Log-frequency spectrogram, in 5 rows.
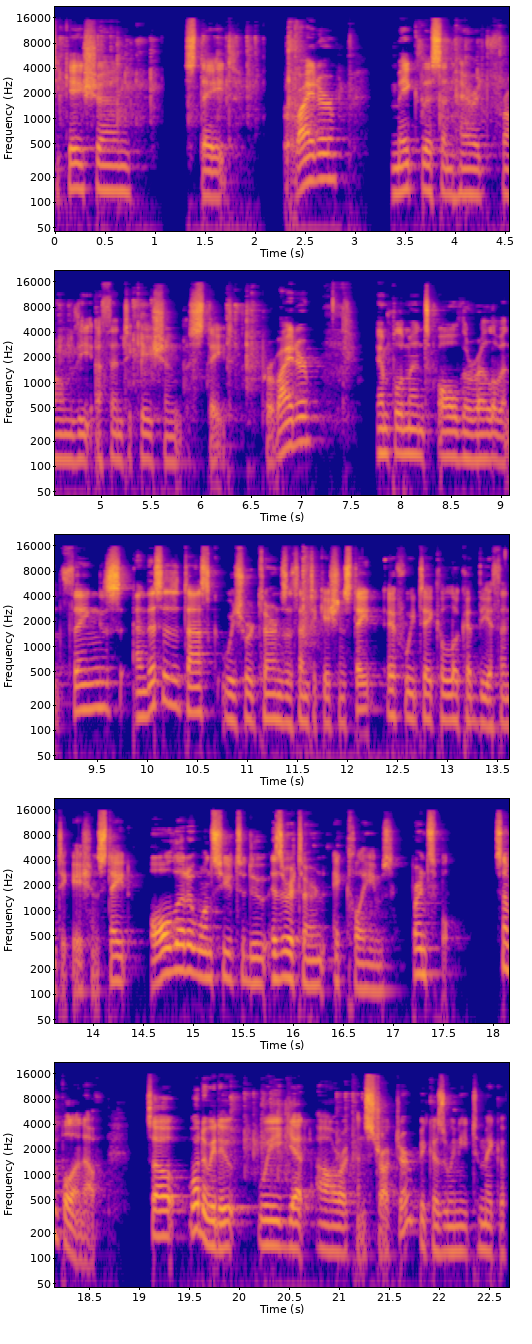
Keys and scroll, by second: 6.6 Return, 7.6 alt+Return, 13.1 ctrl+b, 20.6 Tab.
